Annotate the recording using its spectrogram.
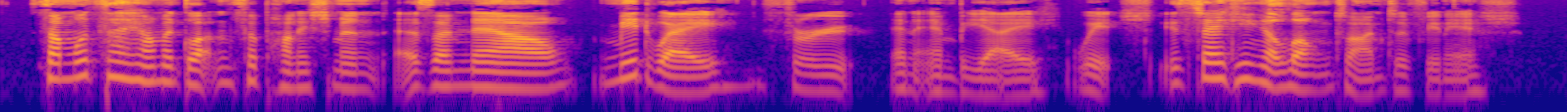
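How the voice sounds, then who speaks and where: On a very clean recording with a silent background, a woman with an Australian accent speaks at a very deep, low pitch with very wide pitch swings. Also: moderate pace. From Australia, near Canberra. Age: 30s. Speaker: podcast host. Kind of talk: podcast monologue.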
